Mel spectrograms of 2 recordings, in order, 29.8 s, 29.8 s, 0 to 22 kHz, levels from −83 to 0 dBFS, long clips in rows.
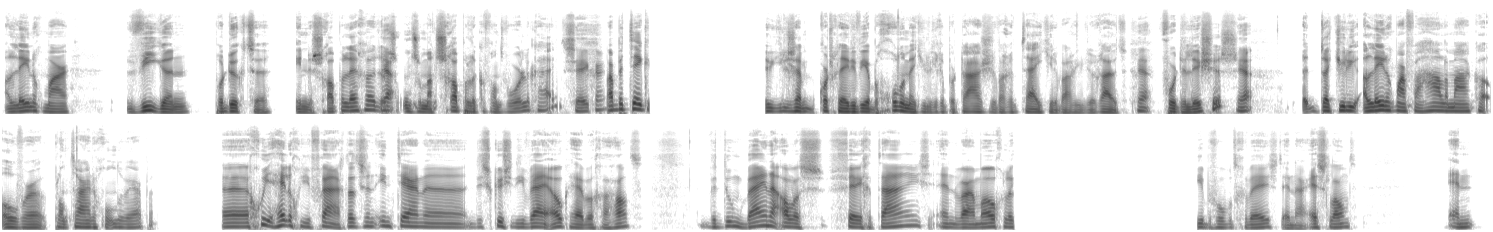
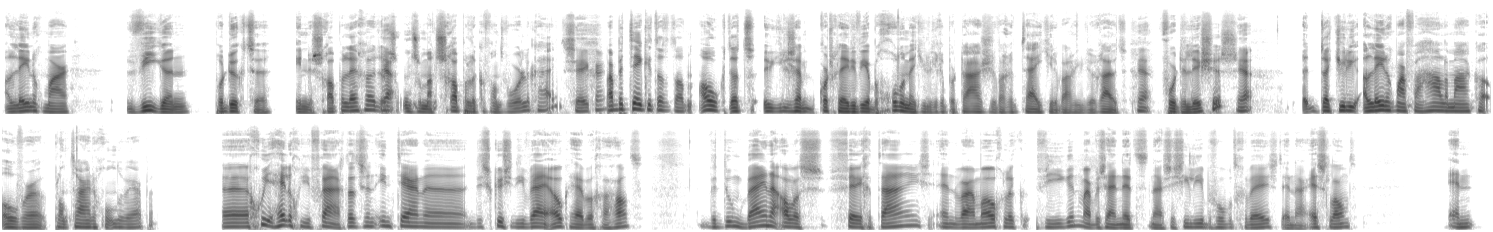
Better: second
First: audio cutting out; at 6.5 s for 1 s and at 25 s for 2 s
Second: none

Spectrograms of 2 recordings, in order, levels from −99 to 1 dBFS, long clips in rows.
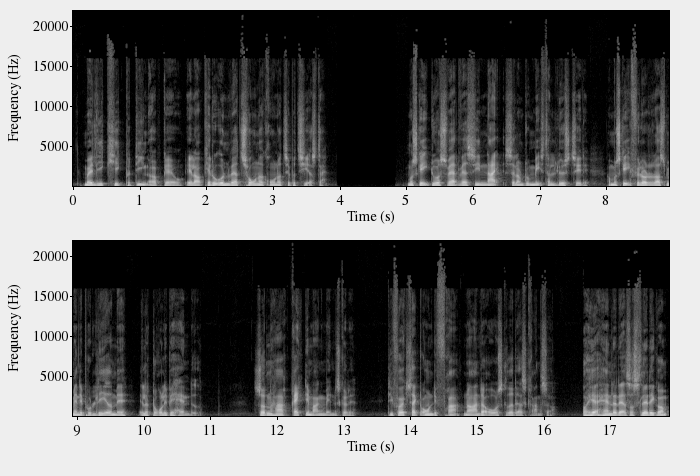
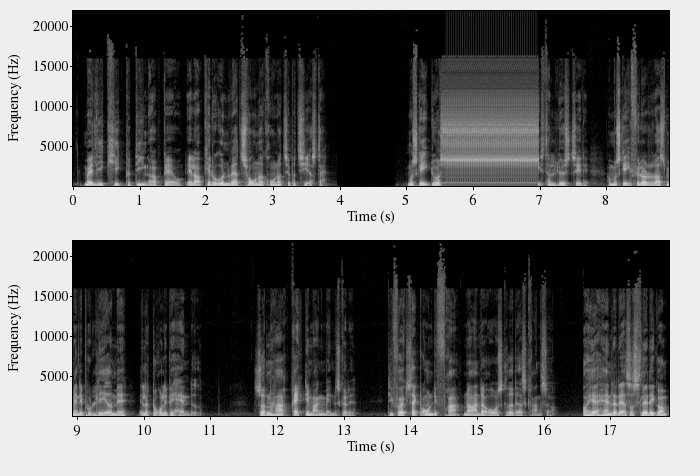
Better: first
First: none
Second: audio freezing; at 5.5 s for 1.5 s

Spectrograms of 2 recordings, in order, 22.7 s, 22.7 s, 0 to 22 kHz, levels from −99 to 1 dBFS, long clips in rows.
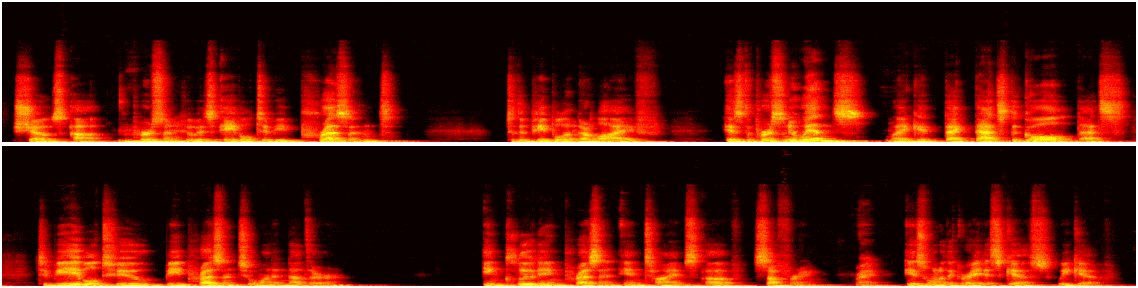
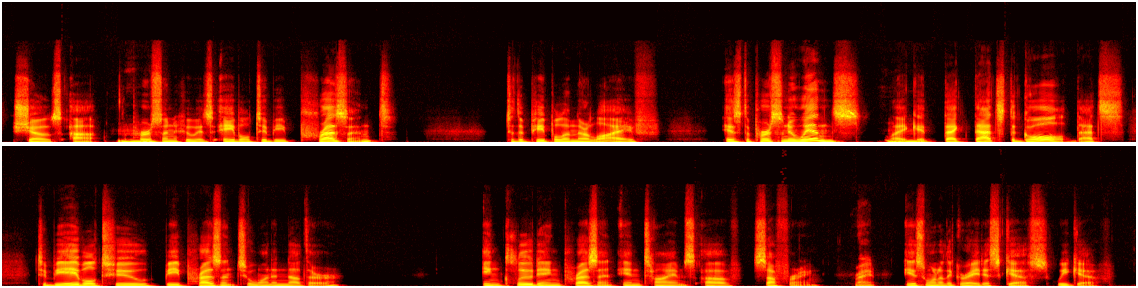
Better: second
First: off-mic speech; far // room echo; slight; dies away in 0.4 s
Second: none

